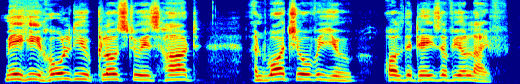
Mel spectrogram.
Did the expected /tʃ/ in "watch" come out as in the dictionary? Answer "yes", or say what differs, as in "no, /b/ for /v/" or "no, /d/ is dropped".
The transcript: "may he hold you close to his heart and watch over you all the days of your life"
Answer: yes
